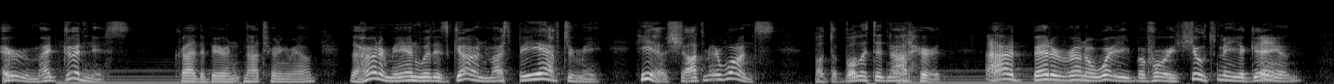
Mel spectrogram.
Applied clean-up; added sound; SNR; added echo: none; Musical instrument; 17 dB; none.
